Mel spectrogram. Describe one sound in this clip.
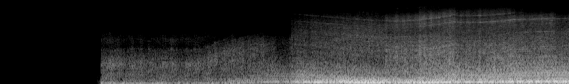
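A truck engine rumbles loudly.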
